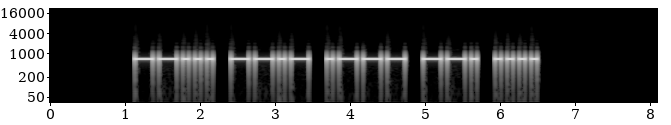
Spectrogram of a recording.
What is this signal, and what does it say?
Morse code, heard as a keyed tone, about 15 wpm, 700 Hz. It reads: 7QJGH
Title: Code Groups - 5 Letter:Numbers - 15wpm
